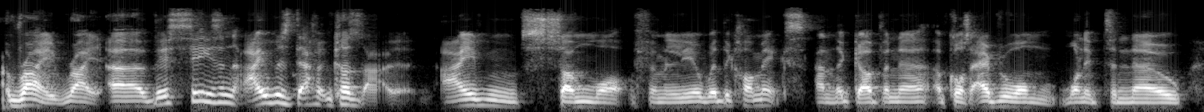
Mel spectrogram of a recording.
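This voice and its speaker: A man with a fairly low voice co-hosts a casual podcast. He speaks in an agreeable, slightly hesitant way, offering measured opinions in relaxed conversational phrasing. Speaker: podcast co-host. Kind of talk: casual podcast chat about a TV series.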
